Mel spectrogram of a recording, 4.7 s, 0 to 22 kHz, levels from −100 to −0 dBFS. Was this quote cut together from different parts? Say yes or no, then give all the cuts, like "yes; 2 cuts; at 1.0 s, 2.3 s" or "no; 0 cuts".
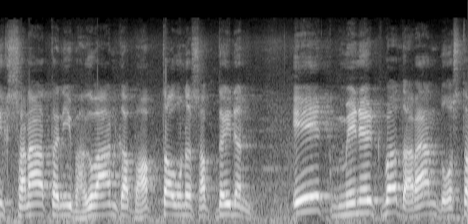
no; 0 cuts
